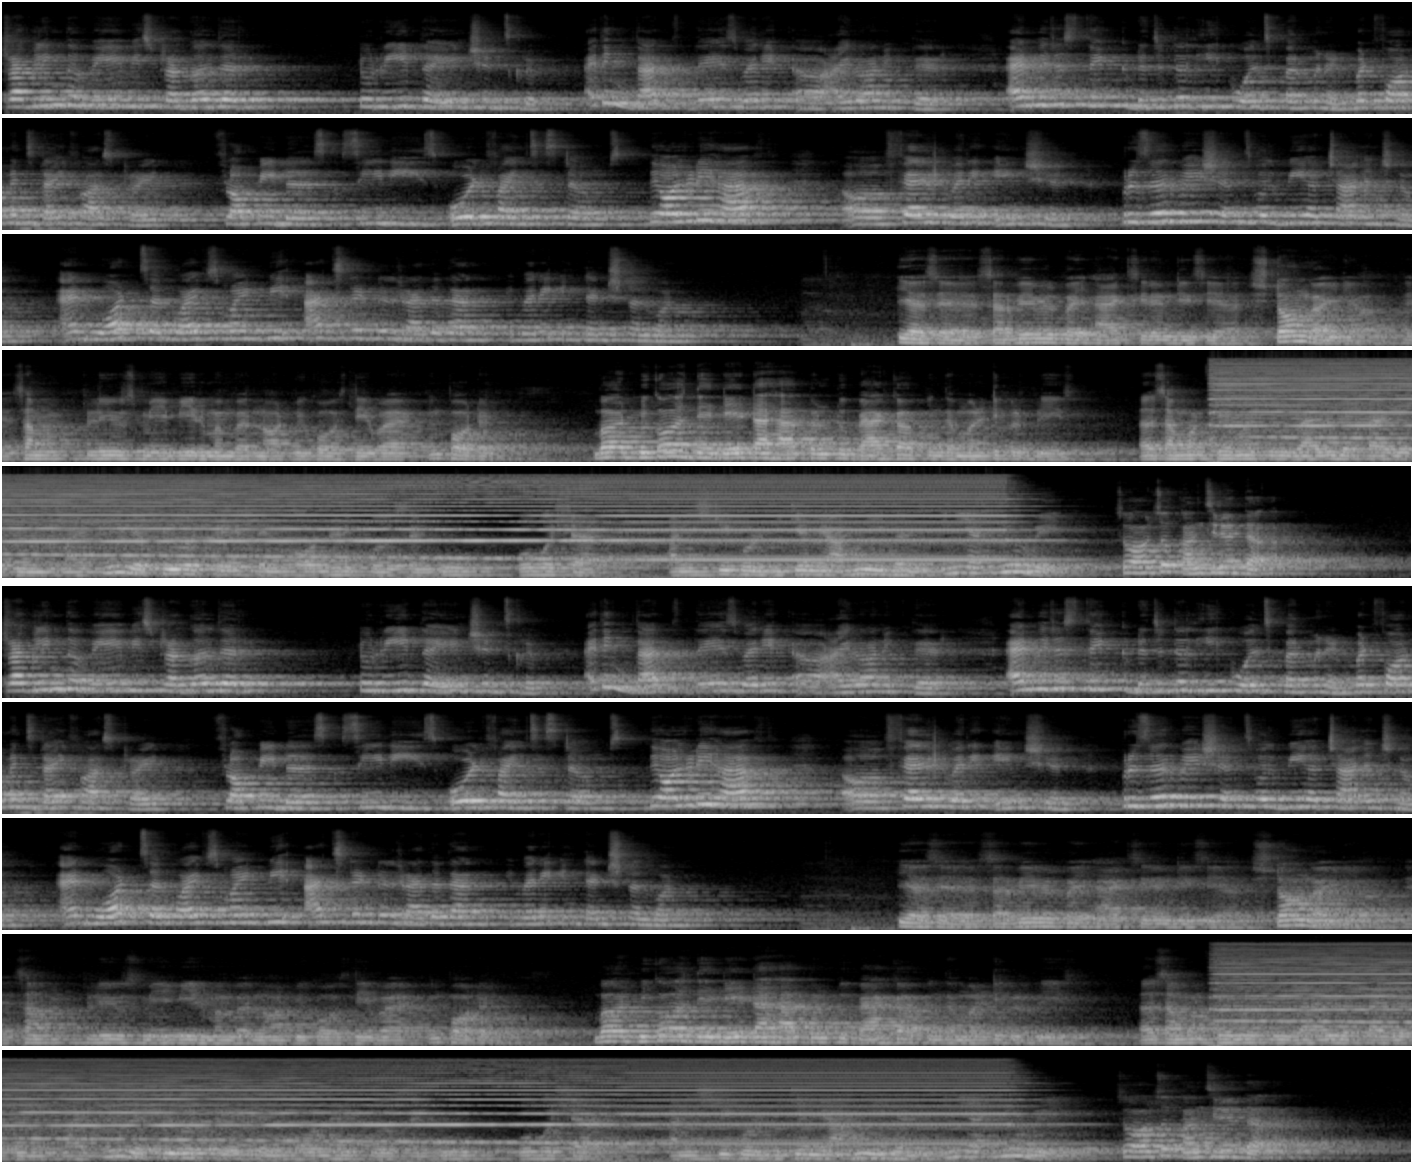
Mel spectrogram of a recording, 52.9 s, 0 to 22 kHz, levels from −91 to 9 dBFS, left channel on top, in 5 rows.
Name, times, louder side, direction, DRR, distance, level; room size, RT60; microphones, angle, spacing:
voice 1, 0.0-1.9 2.7-4.0 4.4-7.1 7.5-11.8 12.2-13.0 13.2-16.3 16.5-16.6 16.9-18.6 19.0-21.3 21.6-26.3, right 1 dB, 5° right, 3 dB, 0.6 m, -26 dB
voice 2, 27.9-35.5 36.2-39.7 40.2-45.9 46.2-46.8 47.3-50.3 50.7-51.9, left 3 dB, 35° left, 3 dB, 0.4 m, -25 dB
sound 1, 40.8-49.8, left 3 dB, 85° left, 1.3 m, -25 dB
10.5 x 3.6 x 6.0 m, 2.5 s
head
